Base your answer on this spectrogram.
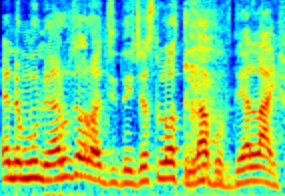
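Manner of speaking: ordinary delivery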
